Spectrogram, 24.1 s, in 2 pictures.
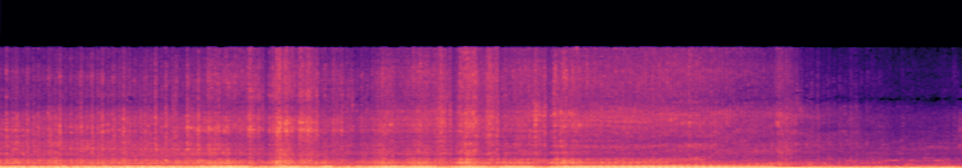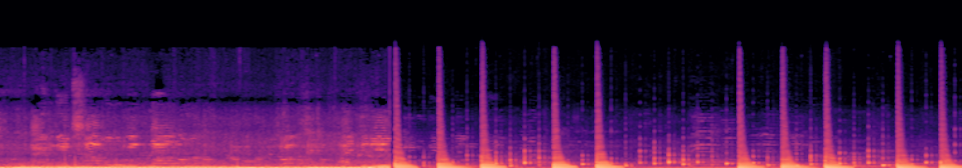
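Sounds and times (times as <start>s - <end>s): car engine running loud: 0.0s - 12.5s.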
